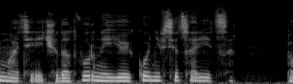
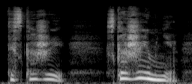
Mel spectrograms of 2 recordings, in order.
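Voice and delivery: rising, louder pleading; desperate plea; 6 semitones higher, 9 dB louder, slower than usual. A narrator's reading. Daughter pleading loudly with her raving mother. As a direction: beg her to answer.

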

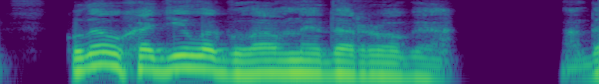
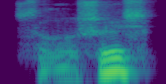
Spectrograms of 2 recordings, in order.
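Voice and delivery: soft, deferential acknowledgement; 5 dB quieter than usual. A narrator's reading. Staff officer bowing to the general, soft deference. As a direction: acknowledge the order softly. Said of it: "преклонил голову".

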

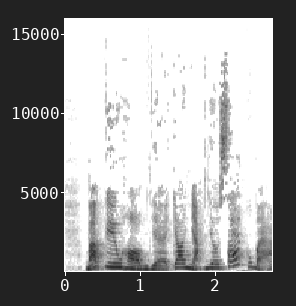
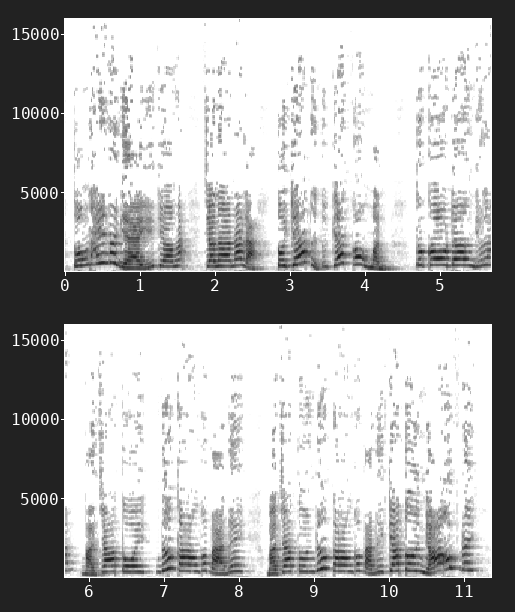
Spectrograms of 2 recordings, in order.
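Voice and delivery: demanding ghost; 7 semitones higher than usual. Acted. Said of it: "bà nói rằng á là".

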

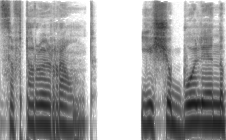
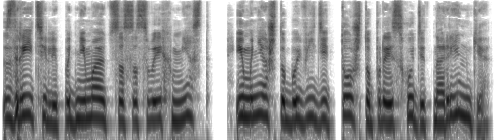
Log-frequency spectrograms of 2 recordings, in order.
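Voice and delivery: ordinary delivery, nothing marked

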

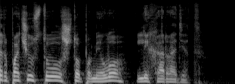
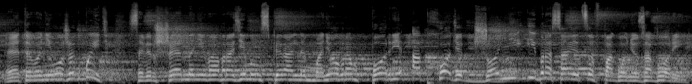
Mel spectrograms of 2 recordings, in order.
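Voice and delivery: higher, lively sports commentary; race commentator; 5 semitones higher than usual. A narrator's reading. A race commentator shouting over the broadcast, lively play-by-play.

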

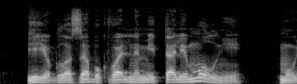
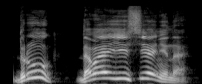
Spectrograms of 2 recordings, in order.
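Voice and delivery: shouted request; 12 semitones higher than usual. A narrator's reading. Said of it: "раздался мужской голос".

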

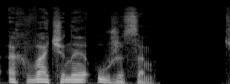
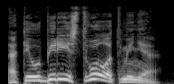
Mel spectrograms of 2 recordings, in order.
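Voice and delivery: higher-pitched gruff retort; недовольное бурчание; 7 semitones higher, 4 dB louder than usual. A narrator's reading. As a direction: grumble it out, pushing back at the other man. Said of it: "буркнул он". (недовольно буркнуть в ответ)

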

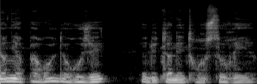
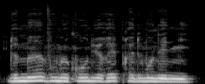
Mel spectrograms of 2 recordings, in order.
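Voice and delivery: loud, raised commanding voice; imperious order; 6 semitones higher, 8 dB louder than usual. A narrator's reading. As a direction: order your sons about, brooking no refusal. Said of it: "ordonnait impérieusement la fille des Orsini". (ordre impérieux, voix haute et forte)

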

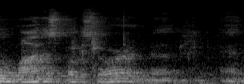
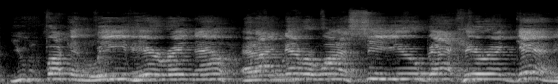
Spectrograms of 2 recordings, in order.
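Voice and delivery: higher mock furious order, slow; angry shopkeeper; 9 semitones higher, 4 dB louder than usual. Bookseller ordering the customer out, mock fury. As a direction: throw him out, hammed-up. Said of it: "the fucking Mexican guy goes".

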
